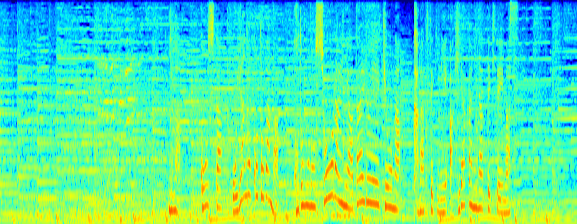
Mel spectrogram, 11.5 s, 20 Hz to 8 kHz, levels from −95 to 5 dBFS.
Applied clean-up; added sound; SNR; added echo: none; none; none; none.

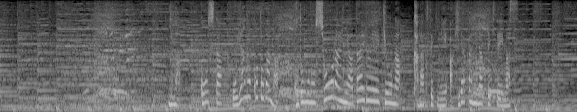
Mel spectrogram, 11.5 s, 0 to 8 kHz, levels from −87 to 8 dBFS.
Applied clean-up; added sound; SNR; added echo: none; Breathing; 11 dB; none.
